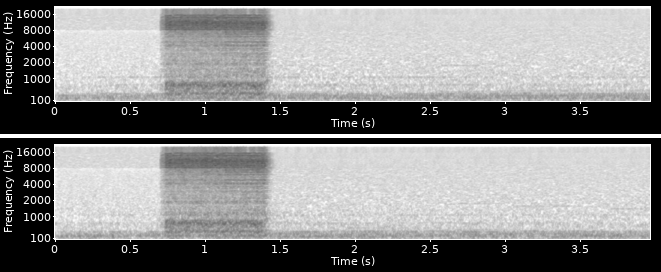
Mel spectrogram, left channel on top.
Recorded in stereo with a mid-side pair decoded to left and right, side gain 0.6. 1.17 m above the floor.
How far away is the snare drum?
I don't hear a snare drum.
